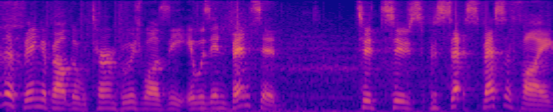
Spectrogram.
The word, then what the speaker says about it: bourgeoisie: Like, can someone explain how the word size is spelled like that, but it's pronounced bourgeoisie?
